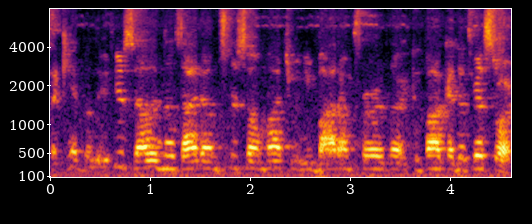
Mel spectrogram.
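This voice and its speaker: A man uses a whiny, put-on character voice at a fairly quick pace over clear background noise. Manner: complaining.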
